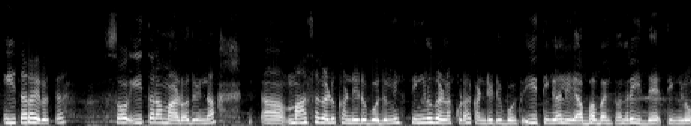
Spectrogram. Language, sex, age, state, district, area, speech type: Kannada, female, 18-30, Karnataka, Chikkamagaluru, rural, spontaneous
